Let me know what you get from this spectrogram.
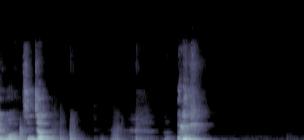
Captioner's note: clears throat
